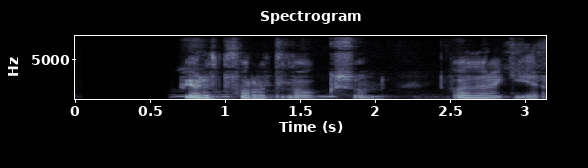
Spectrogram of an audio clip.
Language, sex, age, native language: Icelandic, male, 12, Icelandic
